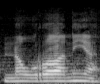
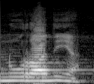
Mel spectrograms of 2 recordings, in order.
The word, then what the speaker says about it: nuraniyah: roniyah makanya ribet tuh kita kasih nama nauraniyah itu bacanya nuraniyah huruf-huruf cahaya dan dulu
